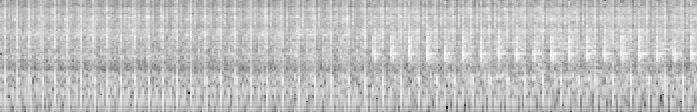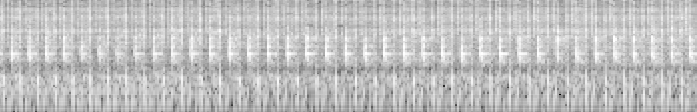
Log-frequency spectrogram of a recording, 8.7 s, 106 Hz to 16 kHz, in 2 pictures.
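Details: Used 12 hp RT120 single-cylinder diesel tractor with Sai Fah ZR frame and manual gearbox, test-driven: quick, even thumping at steady speed, no knocks or misses; normal healthy running.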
